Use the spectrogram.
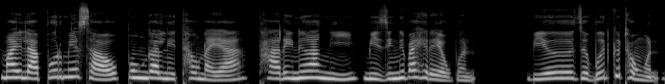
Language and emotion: Bodo, happy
